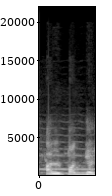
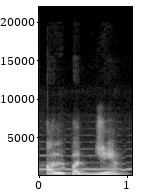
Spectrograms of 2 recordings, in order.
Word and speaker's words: अल्पज्ञ: वैसे इस अल्पज्ञ शब्द का शुद्ध उच्चारण होता है अल्पज्य।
